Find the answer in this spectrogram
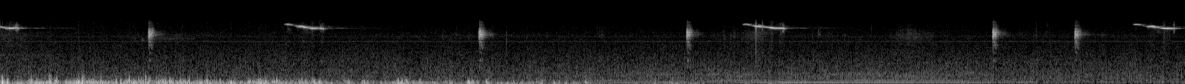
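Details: Female Red-winged Blackbird in the Florida Everglades attacking a Red-shouldered Hawk to defend her nest: thin, high, falling whistles mixed with sharp clicky chips every second or two; low wind rumble early on.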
